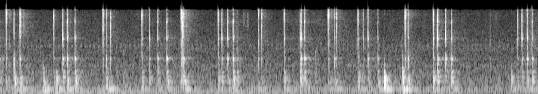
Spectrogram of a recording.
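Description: Fingernails tap on a frosted glass candle jar with wax inside, resting on a wooden table. A quick, irregular run of short, bright clicks with almost no low end, each dying away almost instantly.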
